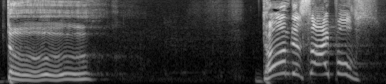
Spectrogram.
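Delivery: mock the disciples' foolishness.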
